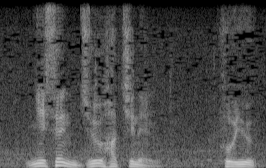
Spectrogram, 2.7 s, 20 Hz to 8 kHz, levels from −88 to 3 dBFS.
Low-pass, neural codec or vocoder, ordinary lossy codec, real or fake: none; none; none; real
